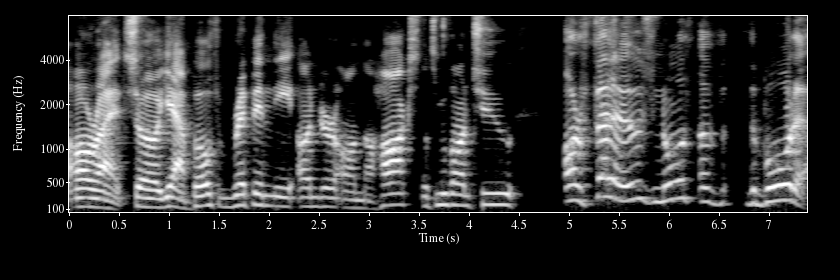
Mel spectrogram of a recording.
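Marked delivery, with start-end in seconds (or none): 3.5-7.4 put-on British accent, pitched up. Introducing the next team to discuss: put-on british accent. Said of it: "I did a British accent".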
